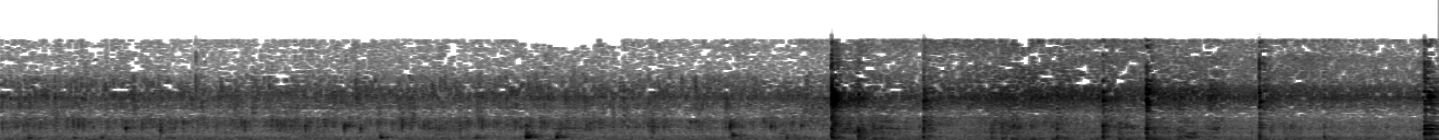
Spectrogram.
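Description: Tomato pieces sizzling steadily in hot oil in a metal kadai. From about six seconds in, a metal spatula clicks and scrapes against the pan as they are stirred.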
